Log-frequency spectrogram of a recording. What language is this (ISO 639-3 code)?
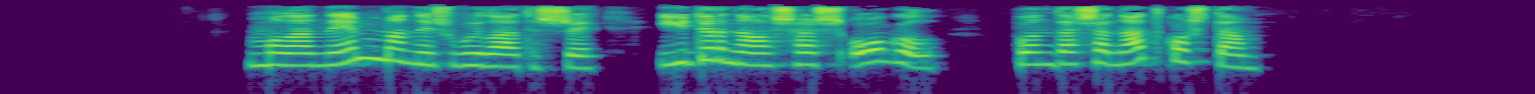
chm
